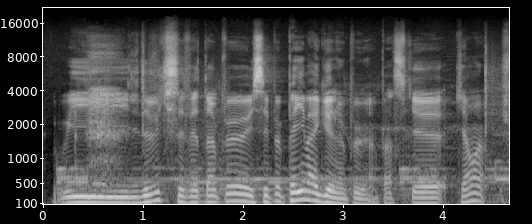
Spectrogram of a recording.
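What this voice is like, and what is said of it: Put-on French accent. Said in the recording (French): “Tu vois, tu recommences avec l'accent français ... je fais un peu le ton français”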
